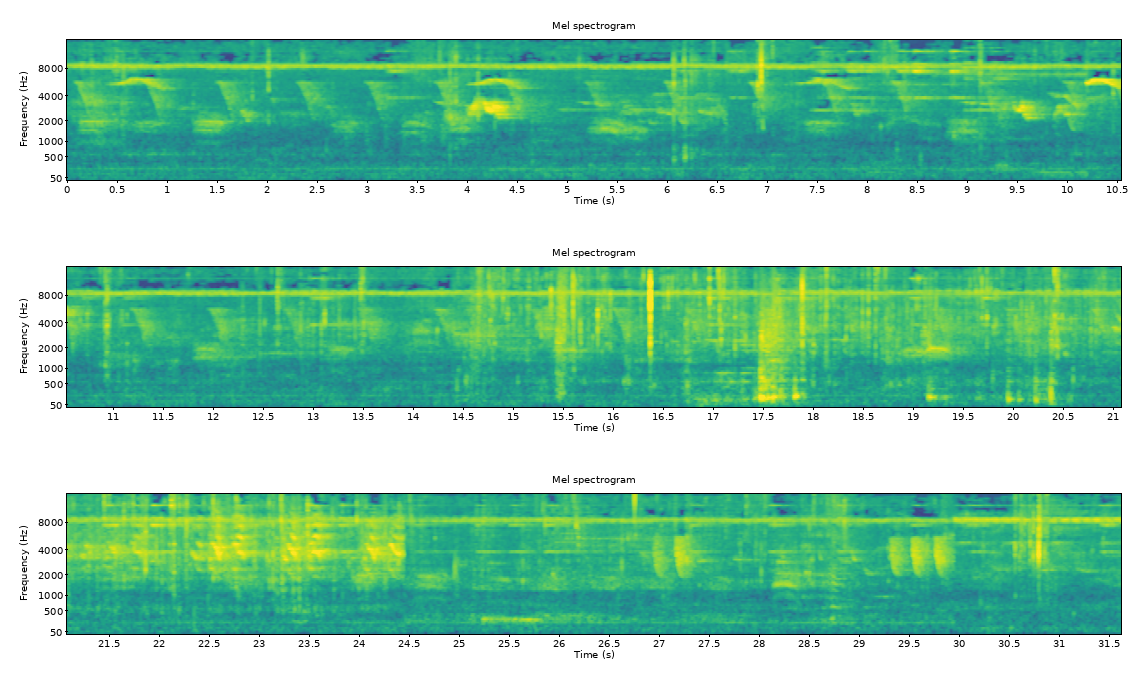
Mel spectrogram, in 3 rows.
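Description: Small birds calling in a quiet outdoor setting: a run of short, high, falling chirps repeating over the first ten seconds, then scattered fainter calls. A brief, louder thump comes about 17 seconds in.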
